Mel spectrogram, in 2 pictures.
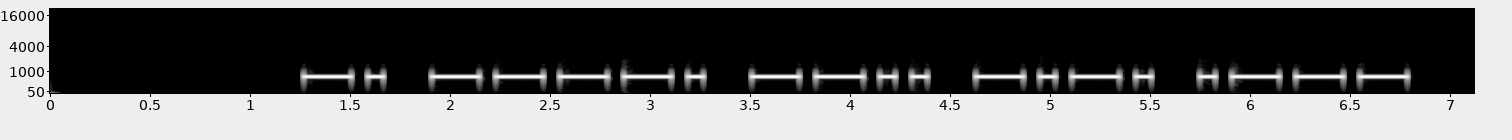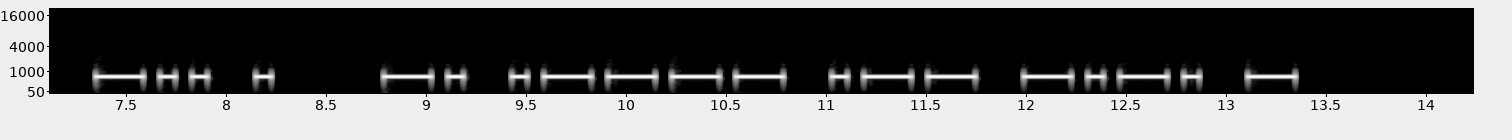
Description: Morse code, heard as a keyed tone, about 15 wpm, 700 Hz. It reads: N9ZCJ DE N1WCT
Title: USA Callsign DE Callsign - 5 Characters - 15wpm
